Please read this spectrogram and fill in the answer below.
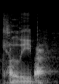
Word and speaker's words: Caleb: It's spelled like Caleb. Caleb. Pronounced Khalib.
